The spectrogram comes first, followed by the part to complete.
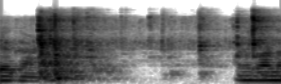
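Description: Steel spoon scraping and stirring mutton in an aluminium pressure cooker: a rough scraping noise that fades out about a second in, followed by a few faint ticks.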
